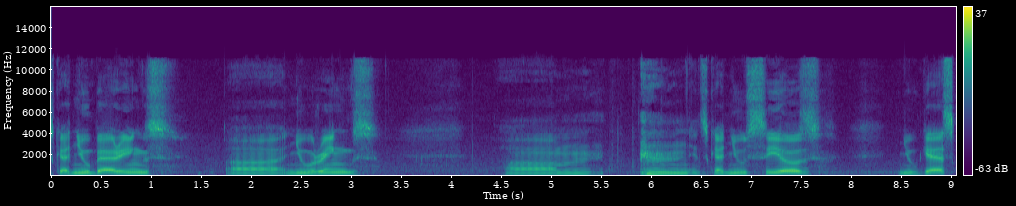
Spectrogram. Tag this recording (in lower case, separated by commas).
speech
